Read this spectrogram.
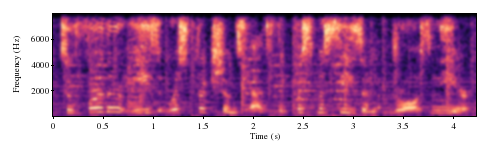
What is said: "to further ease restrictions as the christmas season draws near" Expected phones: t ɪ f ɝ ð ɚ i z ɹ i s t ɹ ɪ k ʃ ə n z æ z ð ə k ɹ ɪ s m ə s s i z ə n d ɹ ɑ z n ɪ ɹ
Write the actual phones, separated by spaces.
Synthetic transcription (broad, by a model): t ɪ f ɝ ð ɚ i z ɹ i s t ɹ ɪ k ʃ ə n z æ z ð ə k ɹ ɪ s m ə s s i z ə n d ɹ ɑ z n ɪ ɹ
